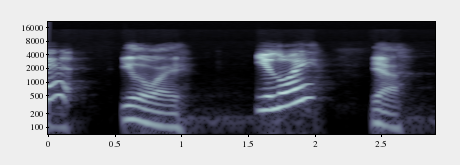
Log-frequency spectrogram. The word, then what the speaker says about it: Ooloi: Eloi. Eloi? Yeah. Almost like Eloi from the H.G. Wells Time Machine.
